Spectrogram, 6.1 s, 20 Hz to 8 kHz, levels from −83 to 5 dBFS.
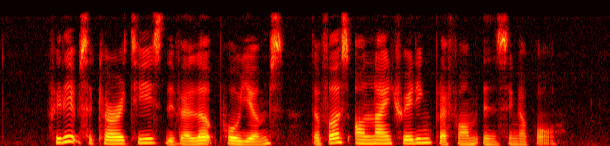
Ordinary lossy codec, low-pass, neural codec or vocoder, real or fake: MP3, 64 kbps; 7.2 kHz; none; real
